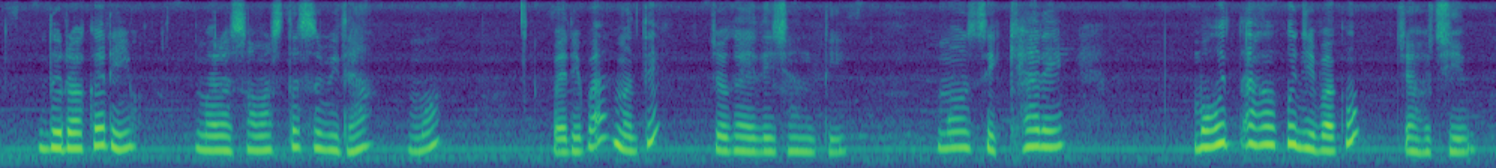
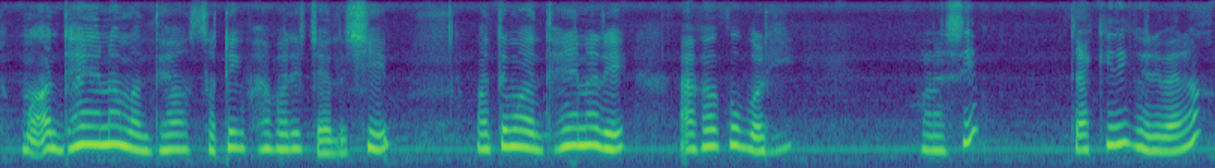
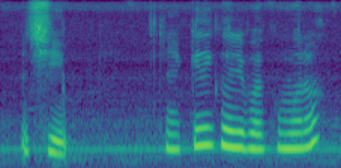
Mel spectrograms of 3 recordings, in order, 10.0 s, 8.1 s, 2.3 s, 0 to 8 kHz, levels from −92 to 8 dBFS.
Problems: none marked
